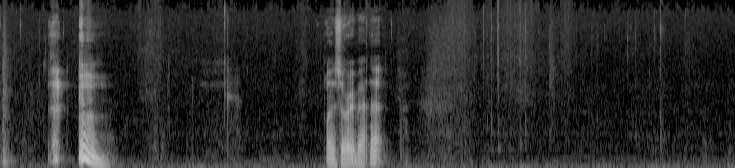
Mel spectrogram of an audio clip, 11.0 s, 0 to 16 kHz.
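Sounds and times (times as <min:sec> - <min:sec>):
laptop keys clicking: 0:07.2 - 0:08.0.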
